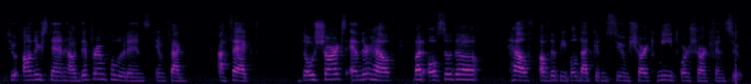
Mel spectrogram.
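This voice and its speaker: A woman's voice: mid-range voice, bright, forceful tone, low-quality recording. A young woman, originally from Barcelona, explaining science to students earnestly over a video call from a small office. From Barcelona, Spain. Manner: earnest, explanatory, gestures while talking. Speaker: guest scientist. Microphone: video call webcam.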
